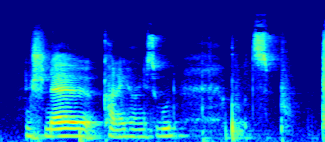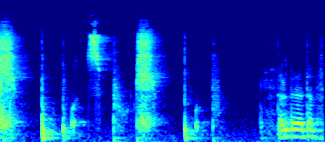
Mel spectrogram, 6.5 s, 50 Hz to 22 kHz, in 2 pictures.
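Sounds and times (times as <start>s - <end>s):
speech: 0.3s - 2.9s, 4.2s - 4.5s, 6.0s - 6.4s
fast vocal beatbox pattern: 2.3s - 5.6s.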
